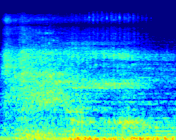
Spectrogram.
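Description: Soundtrack of an animated fantasy series: background music under a steady low rumble of action sound effects.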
